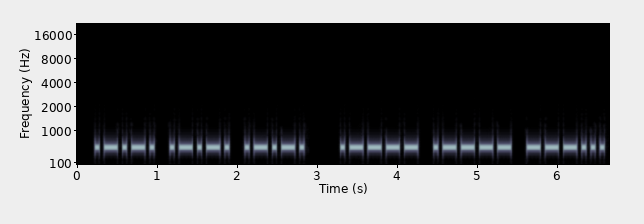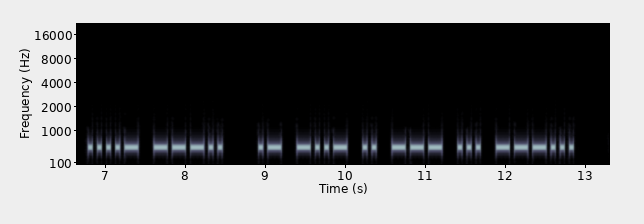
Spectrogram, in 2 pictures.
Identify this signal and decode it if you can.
Morse code, heard as a keyed tone, about 21 wpm, 530 Hz. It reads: <AR><AR><AR> 11:48 AXIOS:
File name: daily / 20wpm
